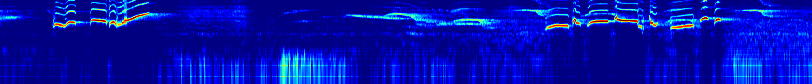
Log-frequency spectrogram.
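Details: Oriental magpie-robin lure song showing its repertoire. Loud bouncing whistled phrases are heard, then softer down-slurred notes over low rumble, and a fast, varied series of sharp whistles later on.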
